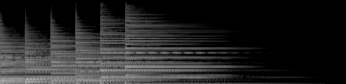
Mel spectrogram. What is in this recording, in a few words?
F Minor Major 7th Double Flat 5th, chord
